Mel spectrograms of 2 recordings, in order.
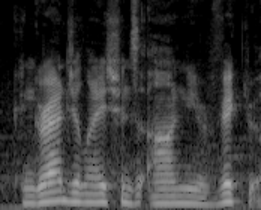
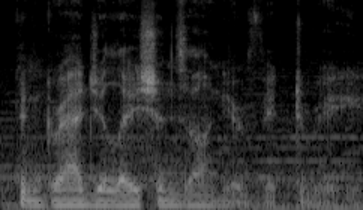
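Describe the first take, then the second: First: It is said in a normal voice. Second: It is said in a deep voice.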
